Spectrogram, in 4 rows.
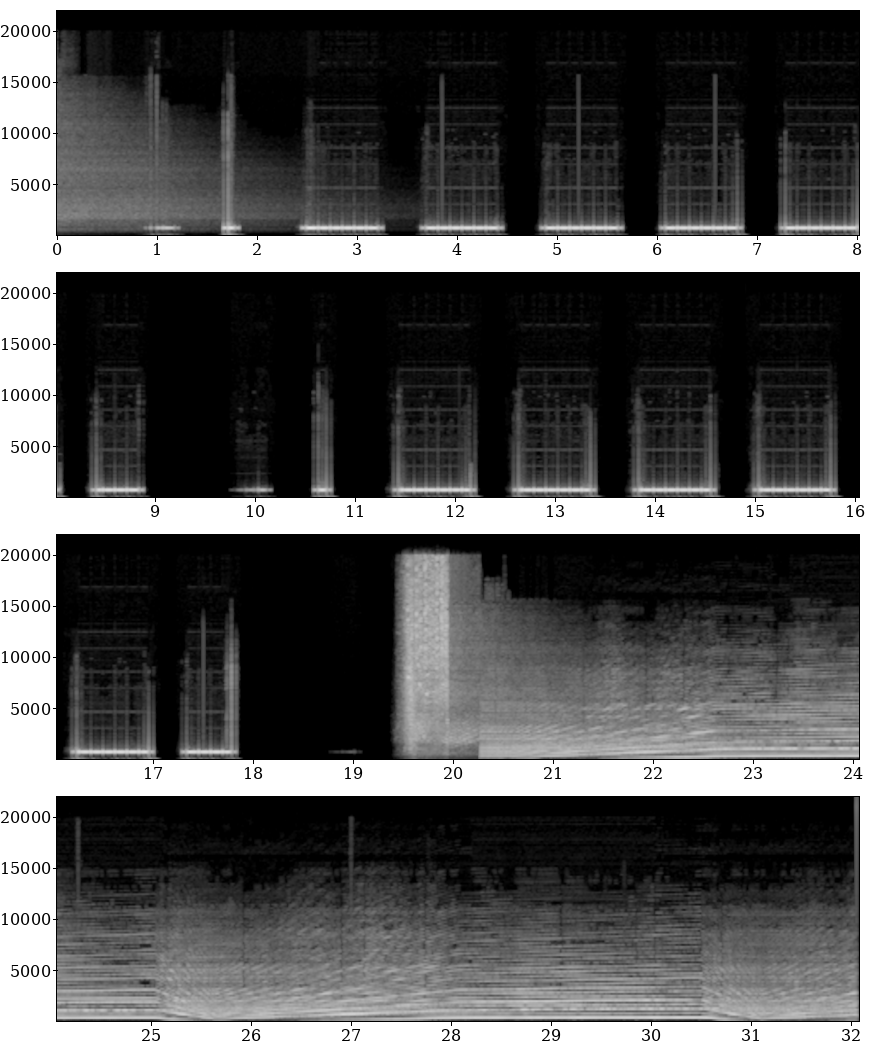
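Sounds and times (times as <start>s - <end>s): emergency alert beeps: 20.3s - 24.0s.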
